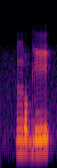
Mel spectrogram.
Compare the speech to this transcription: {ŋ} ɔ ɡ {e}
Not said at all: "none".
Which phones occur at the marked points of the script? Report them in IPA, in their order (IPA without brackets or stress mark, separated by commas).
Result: ŋ, e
